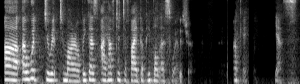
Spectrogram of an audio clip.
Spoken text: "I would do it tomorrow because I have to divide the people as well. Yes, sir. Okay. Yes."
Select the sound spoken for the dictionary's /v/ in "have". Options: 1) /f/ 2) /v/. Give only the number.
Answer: 1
